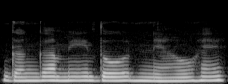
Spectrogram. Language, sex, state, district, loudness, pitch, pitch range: Hindi, female, Uttar Pradesh, Saharanpur, -15 LUFS, 180 Hz, 175-180 Hz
